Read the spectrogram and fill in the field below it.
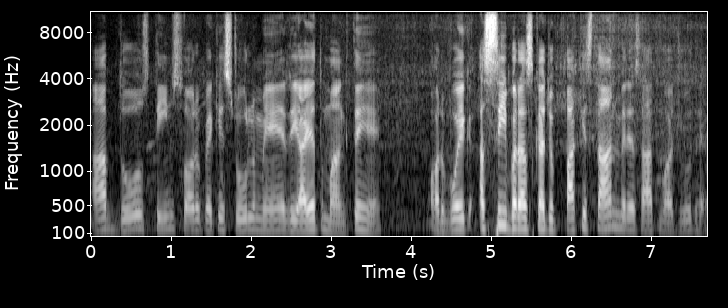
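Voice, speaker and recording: A man talks in a plain, everyday voice at a fairly high pitch. His intonation is fairly even. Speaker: street interviewer and host. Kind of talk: emotional street report to camera.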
